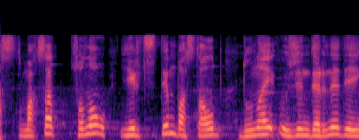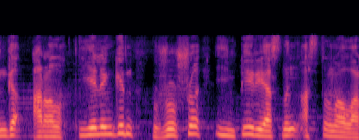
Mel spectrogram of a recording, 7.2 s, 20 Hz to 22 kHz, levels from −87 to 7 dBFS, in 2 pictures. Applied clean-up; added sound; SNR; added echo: neural separator model SepFormer DNS4.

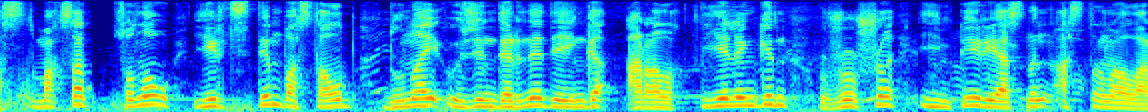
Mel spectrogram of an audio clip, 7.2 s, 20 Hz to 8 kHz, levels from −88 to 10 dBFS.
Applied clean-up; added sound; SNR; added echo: none; none; none; none.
